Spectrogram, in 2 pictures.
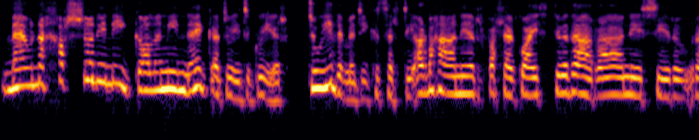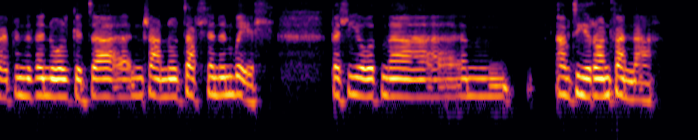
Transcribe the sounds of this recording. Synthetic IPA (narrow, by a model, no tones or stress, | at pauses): mɛwnaχɔʃɔninɪɡɔlˠənɪnɪɡadwejdəɡwiːr | d̥uiðɪmədikʰəsʰəɬtiarməɦaːnirvaɬɛrɡwajθd̥ɪwɛðaɾaneːsiɾurabrənəðɛnoːlˠɡədaənr̥anɔdarɬɪnənweːɬvɛɬioːðnaəm | awdiɾɔnvəna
